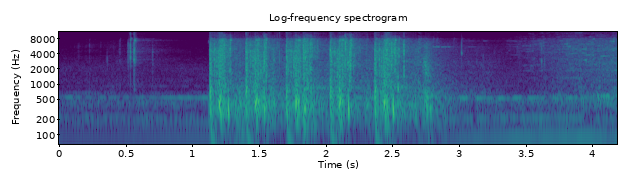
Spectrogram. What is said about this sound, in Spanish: No se gastan balas así en un Resident Si estás usando el arma de mano porque no te queda ninguna otra arma, tirar cuatro tiros.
